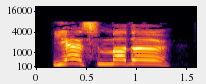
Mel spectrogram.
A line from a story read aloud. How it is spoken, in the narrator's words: she shouted to the air, the way Meppa might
